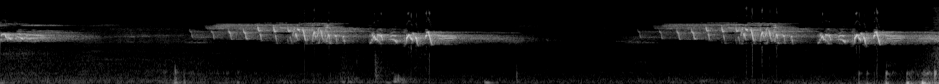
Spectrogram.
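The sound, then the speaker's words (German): A recording of high, fluting birdsong in two long phrases separated by a brief pause, each a rapid run of bright, warbling notes. The song is clear, with no talking. “nicht zu ertragen hier, wenn wir jetzt die Vögel selber singen müssen”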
